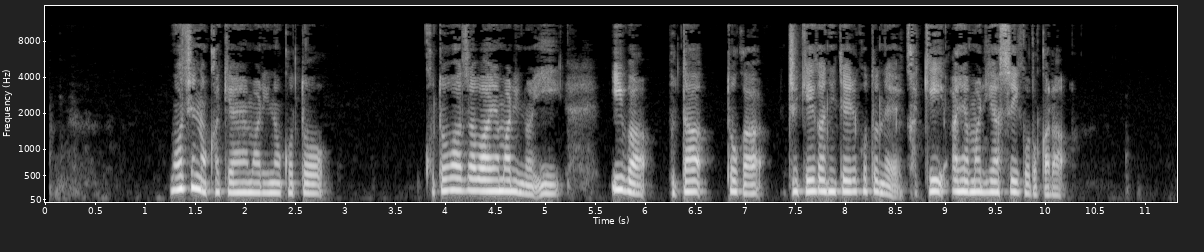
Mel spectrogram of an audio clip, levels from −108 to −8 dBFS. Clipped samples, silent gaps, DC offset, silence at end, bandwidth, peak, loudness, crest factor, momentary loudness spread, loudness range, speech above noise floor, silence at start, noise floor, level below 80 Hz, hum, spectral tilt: under 0.1%; none; under 0.1%; 1.15 s; 11.5 kHz; -10 dBFS; -25 LUFS; 16 dB; 12 LU; 2 LU; 56 dB; 1.25 s; -80 dBFS; -66 dBFS; none; -6 dB/octave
